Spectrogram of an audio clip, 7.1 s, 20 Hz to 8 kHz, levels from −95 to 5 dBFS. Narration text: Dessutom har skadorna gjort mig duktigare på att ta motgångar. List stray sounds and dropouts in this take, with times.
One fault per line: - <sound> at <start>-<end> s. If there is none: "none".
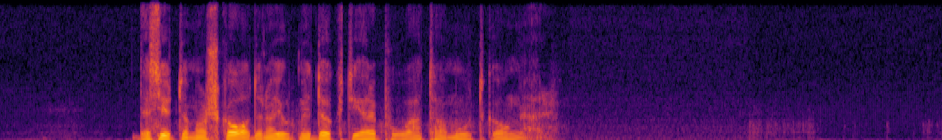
none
